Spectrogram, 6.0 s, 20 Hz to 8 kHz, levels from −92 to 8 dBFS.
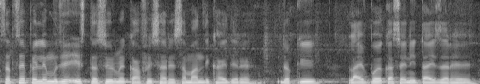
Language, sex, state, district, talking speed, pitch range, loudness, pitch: Hindi, male, Arunachal Pradesh, Papum Pare, 200 wpm, 115-140 Hz, -14 LUFS, 130 Hz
